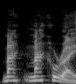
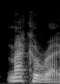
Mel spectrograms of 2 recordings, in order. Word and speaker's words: MacIlwraith: Bill MacIlwraith. MacIlwraith, I thought it was. MacIlwraith.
